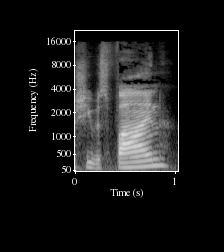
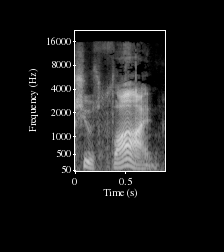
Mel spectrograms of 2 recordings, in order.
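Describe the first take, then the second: First: The tone is plain and matter-of-fact. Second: The tone is suggestive and leering. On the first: She was adequate in the role. The speaker calls it right. "and I say fine, in Supergirl, and I don't say that in a creepy way" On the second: She was attractive. The speaker calls it wrong. "like, oh, she was fine"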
